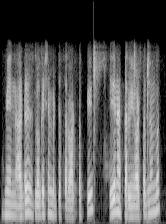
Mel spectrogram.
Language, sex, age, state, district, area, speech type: Telugu, male, 18-30, Telangana, Bhadradri Kothagudem, urban, conversation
